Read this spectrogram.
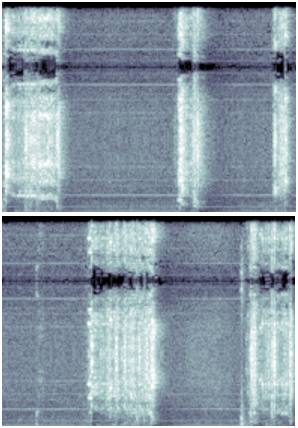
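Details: About five short, sharp, hissing bursts over a steady background hum, from a compilation of various animals sneezing.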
